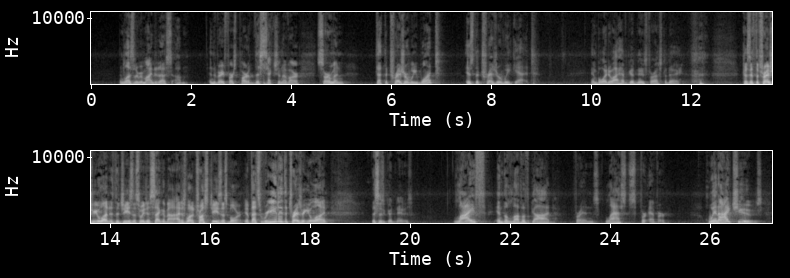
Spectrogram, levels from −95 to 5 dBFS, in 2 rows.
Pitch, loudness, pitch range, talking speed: 135 Hz, -30 LUFS, 115-165 Hz, 175 wpm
